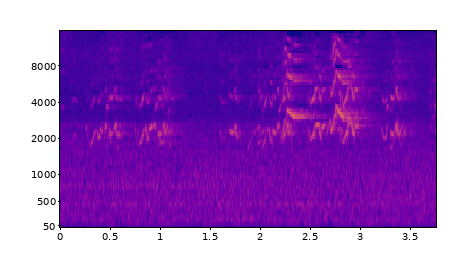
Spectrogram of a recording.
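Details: Two rainbow lorikeets, a pair being affectionate in a palm tree; short chirping notes repeated about twice a second, with a burst of shriller, higher squeaky calls midway, over steady background hiss.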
